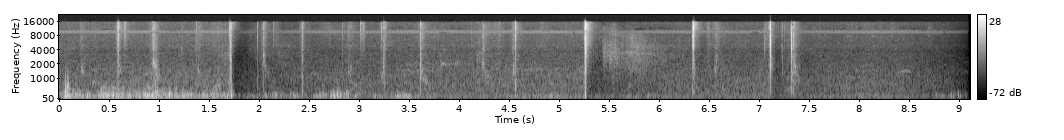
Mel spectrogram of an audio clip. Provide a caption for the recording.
A whip is being swung around and cracking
